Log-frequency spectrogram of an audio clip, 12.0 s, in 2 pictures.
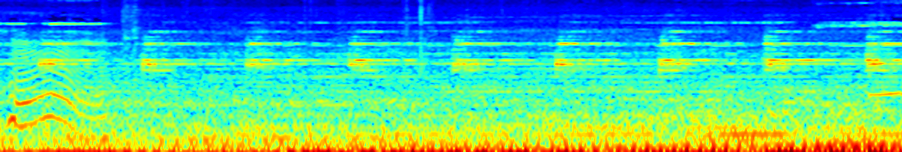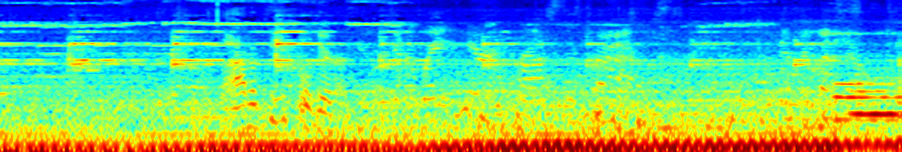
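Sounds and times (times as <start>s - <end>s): diesel train engine rumbling: 0.0s - 12.0s
train bell ringing: 0.0s - 12.0s.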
